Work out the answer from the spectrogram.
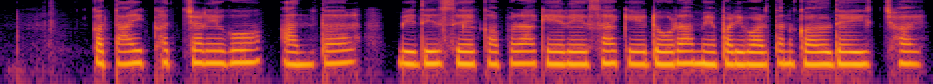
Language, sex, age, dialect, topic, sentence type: Magahi, female, 25-30, Western, agriculture, statement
